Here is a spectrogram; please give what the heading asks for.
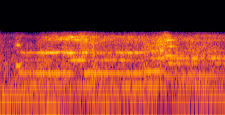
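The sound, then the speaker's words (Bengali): A passenger train in Bangladesh, running from Dhaka's Kamalapur toward Sreemangal, gives a steady rattling rumble throughout. A few thin tonal whines rise over it, and no voices are heard. “উঠে বসে আমাদের seat খুঁজে পেতে সময় লাগবে না, চলো ট্রেনেই উঠি। ওকে, চলো তাহলে ট্রেনেই উঠে পড়ি অজগরের পেটে।”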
